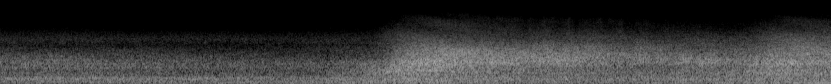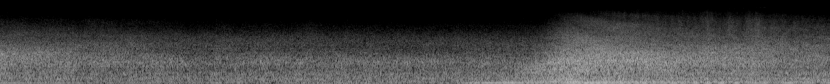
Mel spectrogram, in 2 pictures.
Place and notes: Vehicles going in and out of the tunnel under the shopping centre in central Rovaniemi. Zoom H5 with default X/Y module.
Manner-Suomi, Suomi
